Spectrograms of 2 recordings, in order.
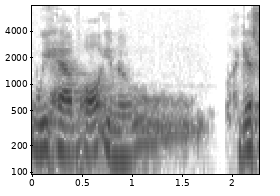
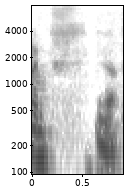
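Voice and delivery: usual speaking voice

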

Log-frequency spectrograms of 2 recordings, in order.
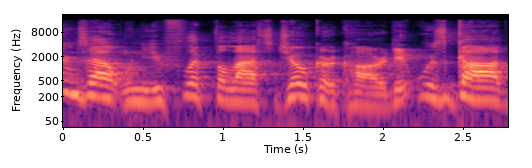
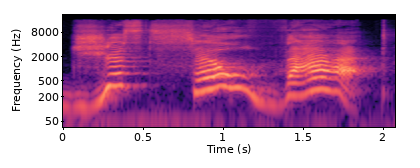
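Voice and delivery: exasperated; 7 semitones higher, much slower than usual. Acted. Mocking the villain's plan.

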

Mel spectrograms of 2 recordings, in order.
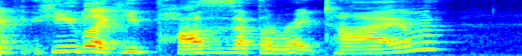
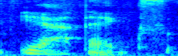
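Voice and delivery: shy whispered thanks; 9 semitones lower, 24 dB quieter than usual. Retold or imitated. Embarrassed dad answering the mom, whispered. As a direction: barely breathe it out.

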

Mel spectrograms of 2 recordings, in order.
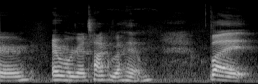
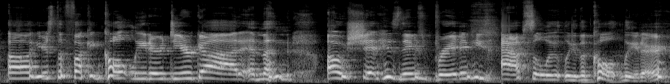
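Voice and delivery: high, exclaimed alarm from reading notes; mock alarm; 5 semitones higher than usual. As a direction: blurt it out in exaggerated dread. Acting out her alarmed reading notes.

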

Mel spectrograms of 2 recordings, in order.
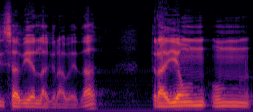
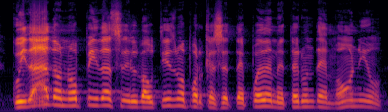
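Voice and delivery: high, loud mock-alarmed warning; raised, alarmist retold caution; imitated warning; 8 semitones higher, 6 dB louder than usual. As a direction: warn them off, sounding the alarm. Voices alarmist warners.

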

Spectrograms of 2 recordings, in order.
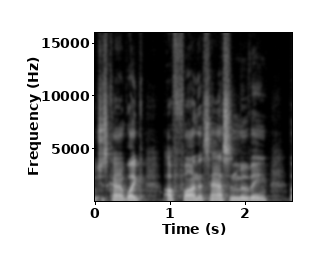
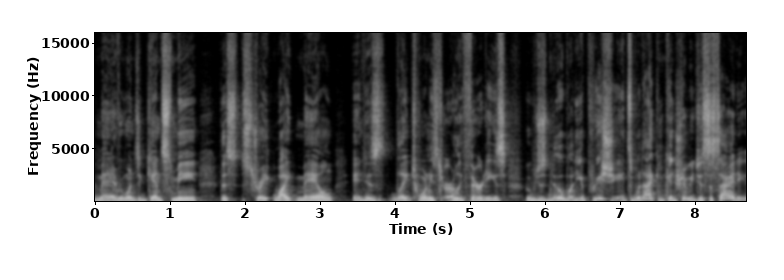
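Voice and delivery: mock whiny guy; 4 semitones higher than usual. Mocking whiny protagonist.

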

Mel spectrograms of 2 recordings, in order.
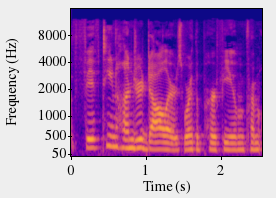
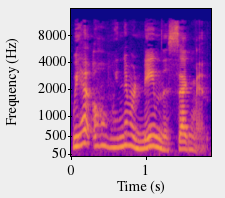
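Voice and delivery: ordinary talk

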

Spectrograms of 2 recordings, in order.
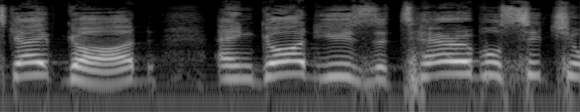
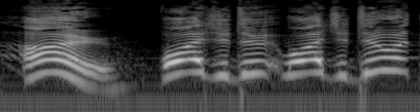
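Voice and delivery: high, raised-voice groan, read aloud; exasperated groan; 6 semitones higher, 4 dB louder than usual. A narrator's reading. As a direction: groan it out in acted dismay. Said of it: "they groaned".

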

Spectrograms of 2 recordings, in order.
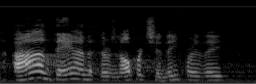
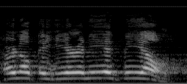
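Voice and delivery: loud, high mocking call; taunting; 6 semitones higher, 7 dB louder, slower than usual. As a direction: heckle as if to someone hard of hearing. Elijah taunts the shouting prophets.

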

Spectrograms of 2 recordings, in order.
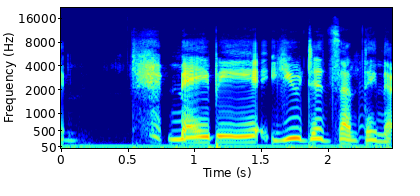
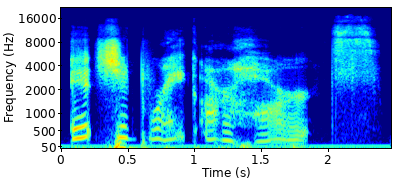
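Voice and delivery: whisper; slower than usual. Real, not acted. Earnest appeal.

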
